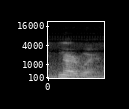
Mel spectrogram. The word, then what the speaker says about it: GNerdwear: The G is silent. Nerdwear.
